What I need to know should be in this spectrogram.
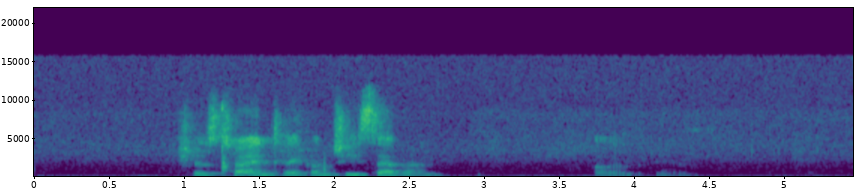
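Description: A young woman speaks casually through a microphone.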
